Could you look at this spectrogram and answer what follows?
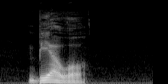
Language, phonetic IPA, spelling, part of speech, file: Polish, [ˈbʲjawɔ], biało, adverb, Pl-biało.ogg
